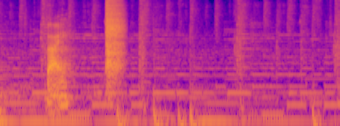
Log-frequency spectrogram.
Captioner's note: claps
